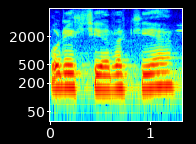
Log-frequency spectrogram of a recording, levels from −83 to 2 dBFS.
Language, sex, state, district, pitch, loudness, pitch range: Hindi, male, Uttar Pradesh, Shamli, 160 Hz, -13 LUFS, 155-170 Hz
